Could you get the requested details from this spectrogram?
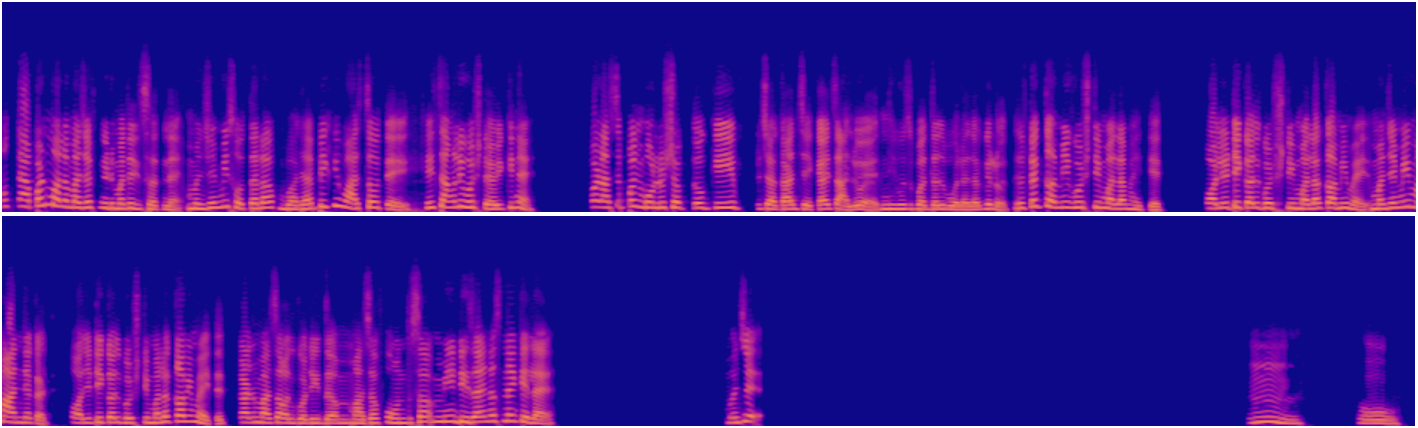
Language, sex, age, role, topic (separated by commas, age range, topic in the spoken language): Marathi, female, 20-24, guest, अॅल्गोरिदमच्या शिफारसींमुळे आपली कला-विषयक आवड बदलते का?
